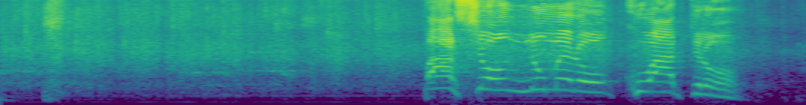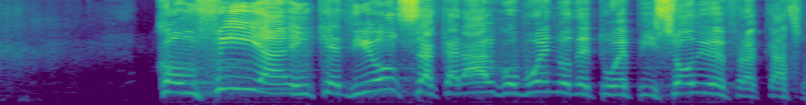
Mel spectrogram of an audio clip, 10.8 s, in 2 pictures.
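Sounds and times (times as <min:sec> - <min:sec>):
audience applause: 0:00.0 - 0:05.4
speech: 0:03.0 - 0:05.0, 0:06.4 - 0:10.7.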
